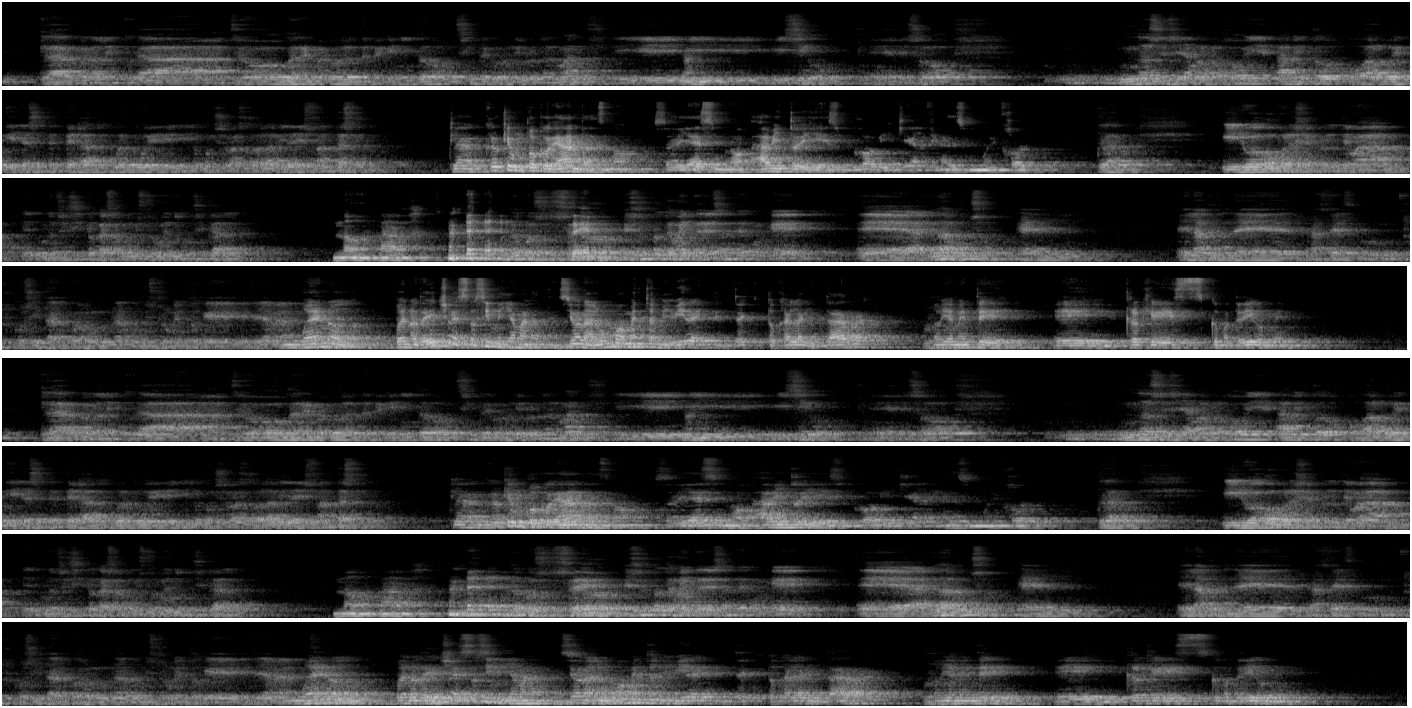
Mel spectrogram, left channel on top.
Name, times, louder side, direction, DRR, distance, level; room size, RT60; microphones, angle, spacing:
voice 1, 0.4-8.3 8.5-9.9 10.4-17.8 25.0-25.9 26.3-28.1 28.4-30.5 33.1-36.4 36.7-38.9 39.9-45.6 51.4-51.9, equal, 50° left, -10 dB, 0.6 m, -29 dB
voice 2, 18.6-24.4 31.5-33.5 33.9-34.2 43.4-43.5 45.0-45.8 46.2-50.9 51.6-52.4 52.8-55.1, left 2 dB, 90° left, 5 dB, 0.3 m, -22 dB
2.1 x 2.1 x 3.2 m, 1.5 s
head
